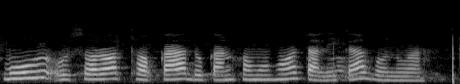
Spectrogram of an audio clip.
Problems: constant background noise, background conversations at intervals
